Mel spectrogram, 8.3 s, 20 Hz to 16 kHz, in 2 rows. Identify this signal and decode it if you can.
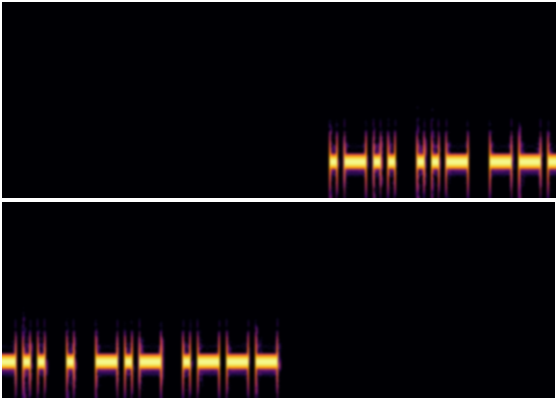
Morse code, heard as a keyed tone, about 22 wpm, 700 Hz. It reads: LU8EKJ
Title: DXCC-100 Call Signs - 6 Characters - Repeated 3x - 22wpm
